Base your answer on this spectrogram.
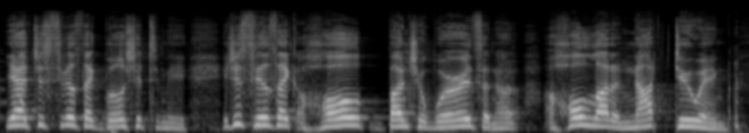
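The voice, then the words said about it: Imitated accent of a young man. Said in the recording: “I love I love you doing his accent.”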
